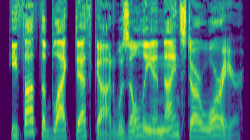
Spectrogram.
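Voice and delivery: plain reading voice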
